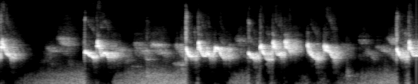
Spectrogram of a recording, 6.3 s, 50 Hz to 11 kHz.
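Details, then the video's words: Oriental white-eye in courtship mode, recorded 25 January 2022: rapid high twittering phrases, slurred notes tumbling together, in bursts of about a second with short gaps and soft background rustling. "Mata Puteh Raja V2 in courtship mode"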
